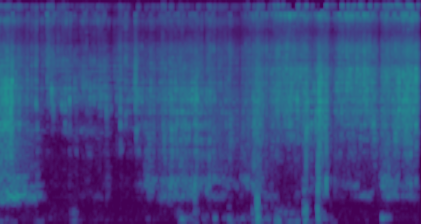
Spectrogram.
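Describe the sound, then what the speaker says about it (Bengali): Water gushes from the one-inch outlet pipe of a bilge pump used to water plants, a continuous splashing, gurgling flow with uneven surges, close by and moderately loud. "দেখুন এক ইঞ্চি পাইপের মুখ বেয়ে একদম পানি বেরতেছে গল গল করে একদম ভরপুর পানি"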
